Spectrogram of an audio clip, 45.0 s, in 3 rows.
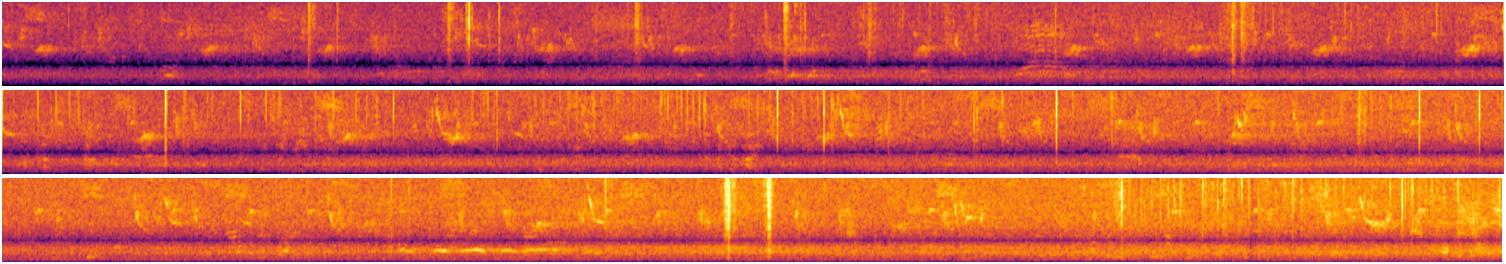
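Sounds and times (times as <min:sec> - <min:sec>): faint small bird chirps: 0:00.0 - 0:45.0
bird cracking seeds clicks: 0:03.0 - 0:03.4, 0:04.4 - 0:05.1, 0:12.2 - 0:12.8, 0:14.3 - 0:26.2, 0:28.5 - 0:30.1, 0:37.2 - 0:37.9, 0:41.1 - 0:45.0.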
